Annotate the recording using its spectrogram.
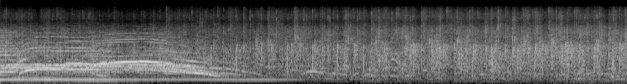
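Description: The end of a sung hymn: a low held chord fades out about three seconds in while voices call out with rising and falling pitch, then a congregation applauds.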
